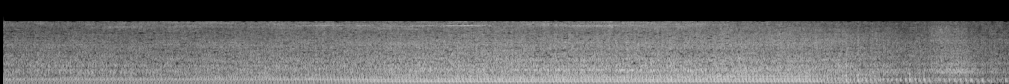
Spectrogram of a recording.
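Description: Petrol engine of a portable band sawmill running steadily while the bandsaw head is pushed through a log. About eight seconds in, the steady engine note breaks off and a rougher sound follows.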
